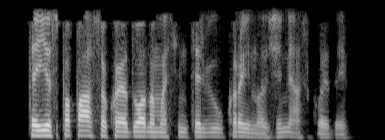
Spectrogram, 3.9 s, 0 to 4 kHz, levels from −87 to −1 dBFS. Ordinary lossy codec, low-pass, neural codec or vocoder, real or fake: MP3, 32 kbps; 3.6 kHz; none; real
